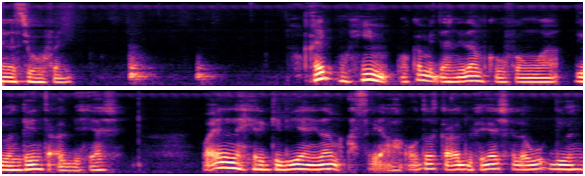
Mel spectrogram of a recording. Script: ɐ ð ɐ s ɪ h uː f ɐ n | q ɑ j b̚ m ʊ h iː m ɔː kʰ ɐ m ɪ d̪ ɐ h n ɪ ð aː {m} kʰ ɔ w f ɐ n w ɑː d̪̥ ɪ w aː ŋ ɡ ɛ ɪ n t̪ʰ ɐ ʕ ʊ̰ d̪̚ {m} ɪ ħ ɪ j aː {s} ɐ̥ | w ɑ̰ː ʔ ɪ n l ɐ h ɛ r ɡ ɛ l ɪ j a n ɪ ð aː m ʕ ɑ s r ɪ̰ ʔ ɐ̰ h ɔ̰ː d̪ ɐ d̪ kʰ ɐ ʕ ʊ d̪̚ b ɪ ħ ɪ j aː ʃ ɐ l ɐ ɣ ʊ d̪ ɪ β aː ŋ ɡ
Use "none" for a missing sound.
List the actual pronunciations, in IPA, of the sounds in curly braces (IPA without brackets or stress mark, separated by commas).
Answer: m, b, ʃ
